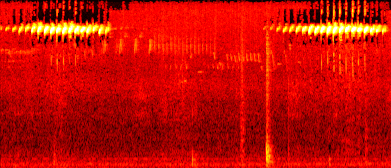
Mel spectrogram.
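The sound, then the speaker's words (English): A very high, thin blackpoll warbler song: a rapid, even series of sibilant ticking notes that swells then fades, heard twice, with a single soft knock before the second song. “And we've determined that that one is the black pole warbler.”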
